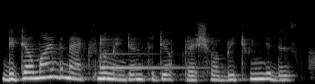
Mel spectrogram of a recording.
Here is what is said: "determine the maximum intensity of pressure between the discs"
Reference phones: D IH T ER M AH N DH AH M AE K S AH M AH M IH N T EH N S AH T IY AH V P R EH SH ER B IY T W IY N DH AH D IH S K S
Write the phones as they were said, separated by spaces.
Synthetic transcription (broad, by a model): D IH T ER M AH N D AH M AE K S AH M AH M IH N T EH N S AH T IY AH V P R EH SH ER B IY T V IY N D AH D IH S K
